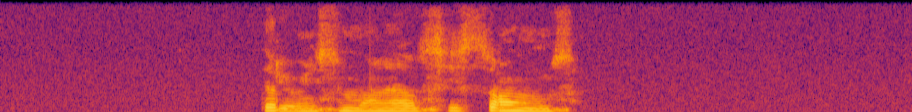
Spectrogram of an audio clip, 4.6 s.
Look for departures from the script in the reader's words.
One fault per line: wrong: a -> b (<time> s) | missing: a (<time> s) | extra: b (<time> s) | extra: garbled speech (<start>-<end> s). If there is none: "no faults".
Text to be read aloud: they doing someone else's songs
no faults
